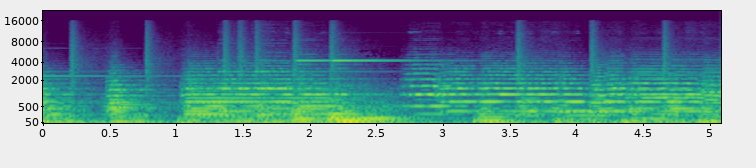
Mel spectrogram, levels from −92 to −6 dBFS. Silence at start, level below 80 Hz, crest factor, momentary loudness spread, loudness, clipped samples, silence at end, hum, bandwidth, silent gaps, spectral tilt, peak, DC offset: 0 s; -28 dBFS; 16 dB; 7 LU; -22 LUFS; under 0.1%; 0 s; none; 15.5 kHz; none; -6.5 dB/octave; -4 dBFS; under 0.1%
